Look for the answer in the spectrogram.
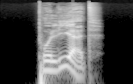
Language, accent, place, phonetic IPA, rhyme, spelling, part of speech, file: German, Germany, Berlin, [poˈliːɐ̯t], -iːɐ̯t, poliert, adjective / verb, De-poliert.ogg
- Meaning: 1. past participle of polieren 2. inflection of polieren: third-person singular present 3. inflection of polieren: second-person plural present 4. inflection of polieren: plural imperative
